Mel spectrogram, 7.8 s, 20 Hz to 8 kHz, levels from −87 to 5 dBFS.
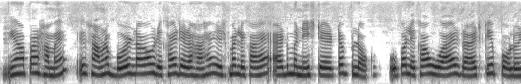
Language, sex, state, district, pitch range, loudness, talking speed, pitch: Hindi, female, Uttarakhand, Uttarkashi, 235-280 Hz, -13 LUFS, 185 wpm, 255 Hz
